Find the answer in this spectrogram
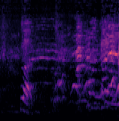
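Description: Children's voices as they play together: chatter and high calls, with one loud call about half a second in and more voices joining near the end.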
